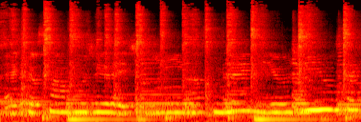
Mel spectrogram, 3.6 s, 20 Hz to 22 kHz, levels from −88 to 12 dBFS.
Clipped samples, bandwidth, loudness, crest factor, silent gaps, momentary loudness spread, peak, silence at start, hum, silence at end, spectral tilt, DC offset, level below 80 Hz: under 0.1%; over 20 kHz; -18 LUFS; 12 dB; none; 8 LU; -6 dBFS; 0 s; none; 0 s; -5 dB/octave; under 0.1%; -38 dBFS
